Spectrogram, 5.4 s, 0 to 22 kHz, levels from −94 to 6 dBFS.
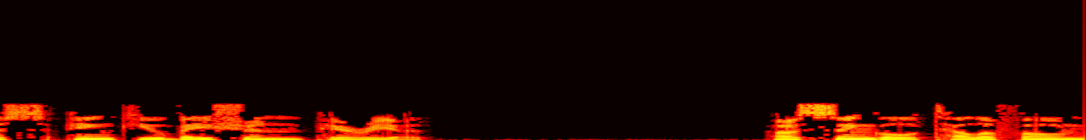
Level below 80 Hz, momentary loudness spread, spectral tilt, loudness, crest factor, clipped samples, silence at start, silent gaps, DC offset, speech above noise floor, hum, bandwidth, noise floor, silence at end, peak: -46 dBFS; 10 LU; -5.5 dB/octave; -24 LUFS; 16 dB; under 0.1%; 0 s; none; under 0.1%; 56 dB; none; 6 kHz; -79 dBFS; 0 s; -8 dBFS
